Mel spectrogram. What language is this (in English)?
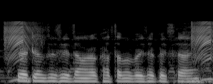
Bhojpuri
